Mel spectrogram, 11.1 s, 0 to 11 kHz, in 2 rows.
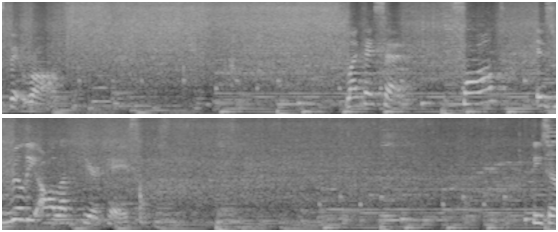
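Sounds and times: background music with bass line: 0.0 - 11.0
mushrooms sizzling in oil: 0.0 - 11.0.

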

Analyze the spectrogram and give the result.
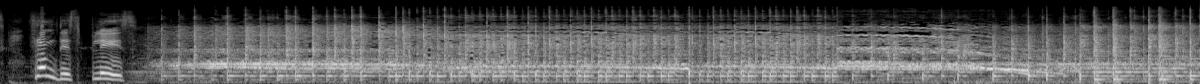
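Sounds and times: drum beaten in fast rhythm: 1.6 - 12.0.

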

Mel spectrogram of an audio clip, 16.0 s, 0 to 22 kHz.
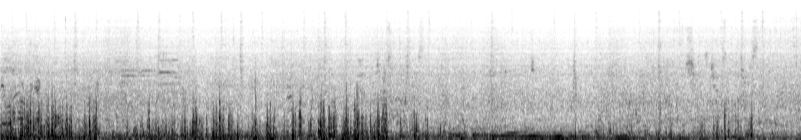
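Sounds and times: boat engine humming: 0.0 - 16.0
water rushing past hull: 0.0 - 16.0
wind buffeting microphone: 0.0 - 16.0.

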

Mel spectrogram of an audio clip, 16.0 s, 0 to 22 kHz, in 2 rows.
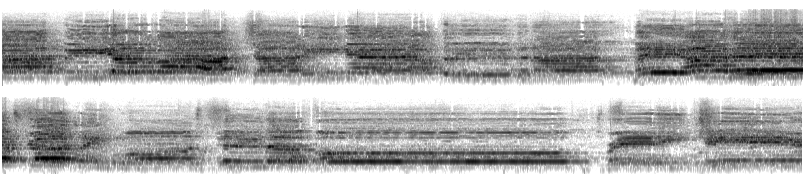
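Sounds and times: men singing gospel in harmony: 0.0 - 16.0.

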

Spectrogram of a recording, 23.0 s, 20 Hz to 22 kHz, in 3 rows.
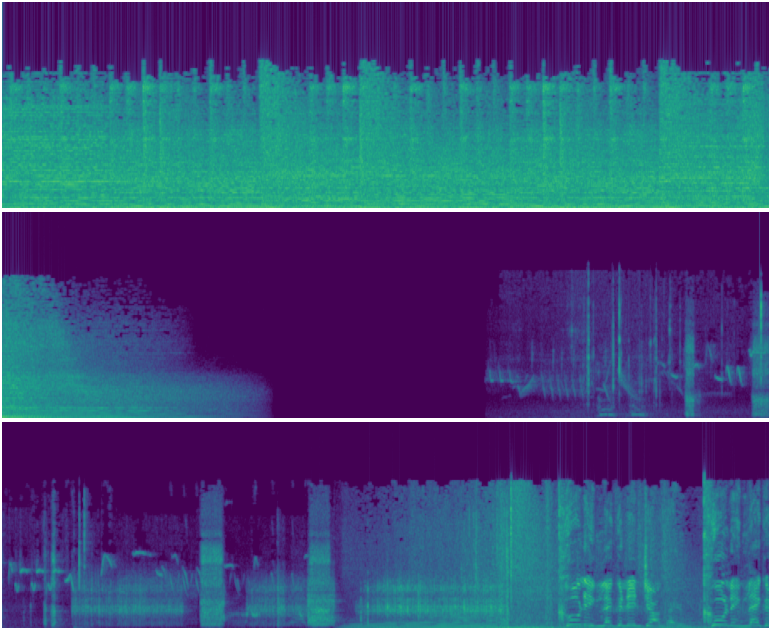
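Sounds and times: advert music: 0.0 - 10.2, 18.5 - 23.0
person speaking over music: 20.8 - 23.0.

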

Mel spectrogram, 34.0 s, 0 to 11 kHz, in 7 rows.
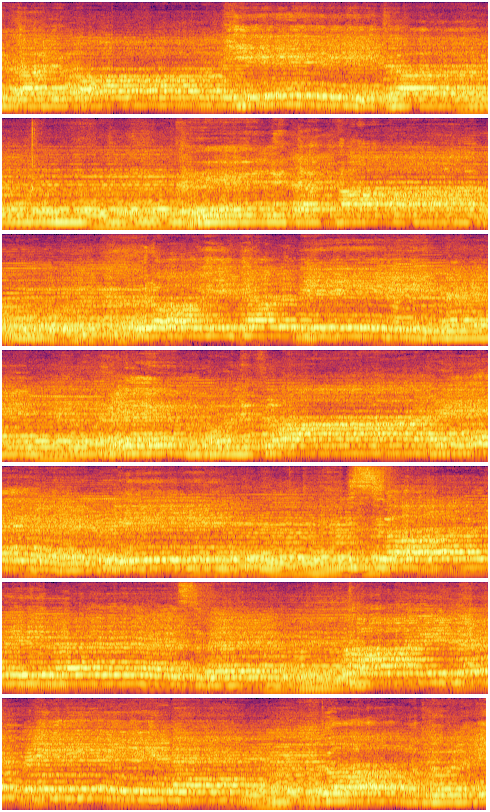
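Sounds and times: choir singing a slow hymn: 0.0 - 34.0.

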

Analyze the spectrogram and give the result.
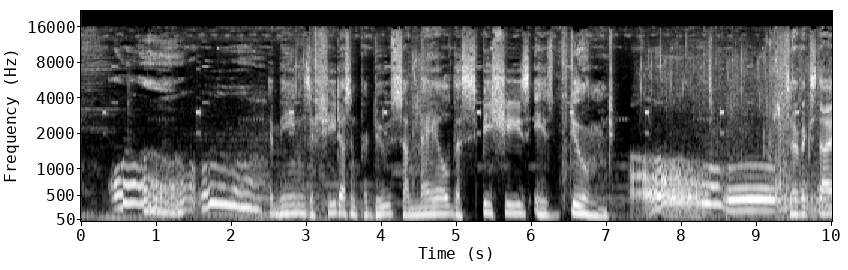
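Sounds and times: cartoon monster groaning: 0.4 - 2.4, 7.3 - 9.2.

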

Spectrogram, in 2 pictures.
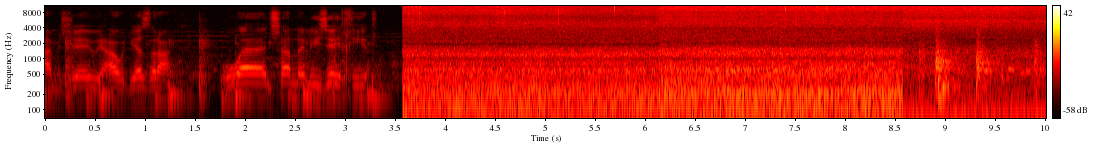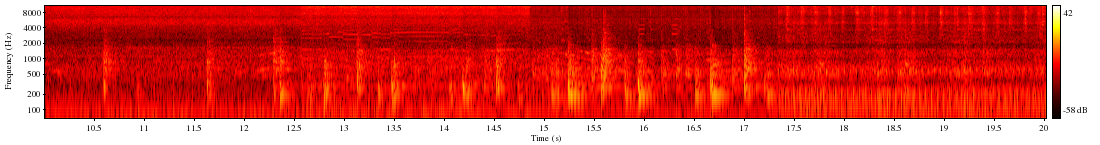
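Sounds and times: combine harvester engine drone: 3.6 - 20.0
grain pouring hiss: 3.6 - 20.0.

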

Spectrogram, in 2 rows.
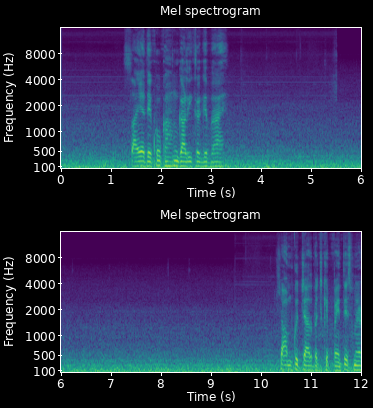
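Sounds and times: wind noise: 0.0 - 12.0.

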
